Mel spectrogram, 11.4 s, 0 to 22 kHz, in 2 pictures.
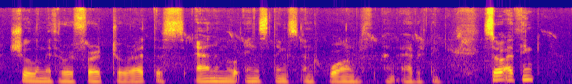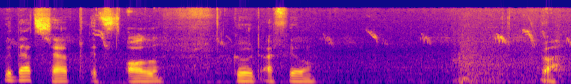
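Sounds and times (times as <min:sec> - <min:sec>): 
speech: 0:00.2 - 0:07.4, 0:08.1 - 0:09.0, 0:11.1 - 0:11.4
faint high bird chirps in a wood: 0:03.6 - 0:11.4.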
